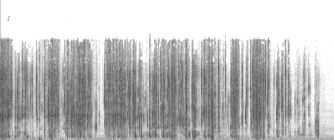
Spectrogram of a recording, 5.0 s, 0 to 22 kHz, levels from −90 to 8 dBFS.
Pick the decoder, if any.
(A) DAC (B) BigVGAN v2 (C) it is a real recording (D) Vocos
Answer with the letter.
B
